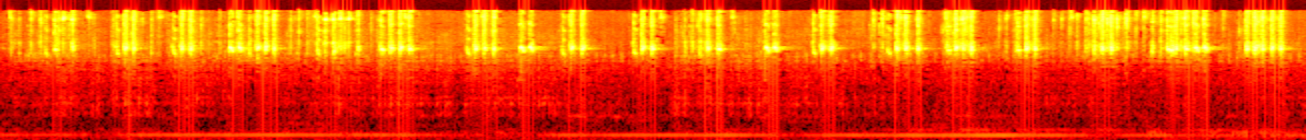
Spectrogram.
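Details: Crickets recorded live, sharp high chirps in clustered pulses roughly three to four per second, loud and clear over a soft steady low hum.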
